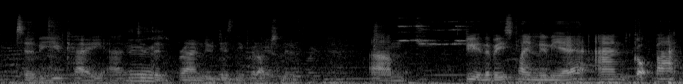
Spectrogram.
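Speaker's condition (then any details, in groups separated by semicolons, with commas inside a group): No condition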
